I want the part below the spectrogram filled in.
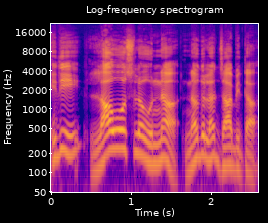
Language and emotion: Telugu, neutral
